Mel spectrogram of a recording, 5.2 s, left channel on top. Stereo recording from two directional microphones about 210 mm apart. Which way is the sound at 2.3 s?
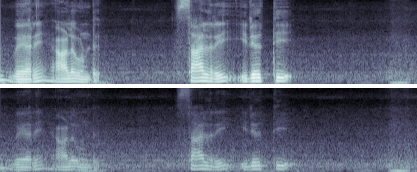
45° left (ahead or behind).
